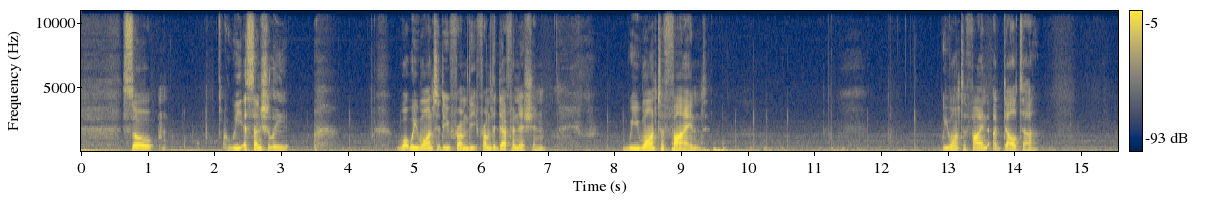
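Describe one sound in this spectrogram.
A young man speaks calmly and closely into a microphone, with pauses.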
